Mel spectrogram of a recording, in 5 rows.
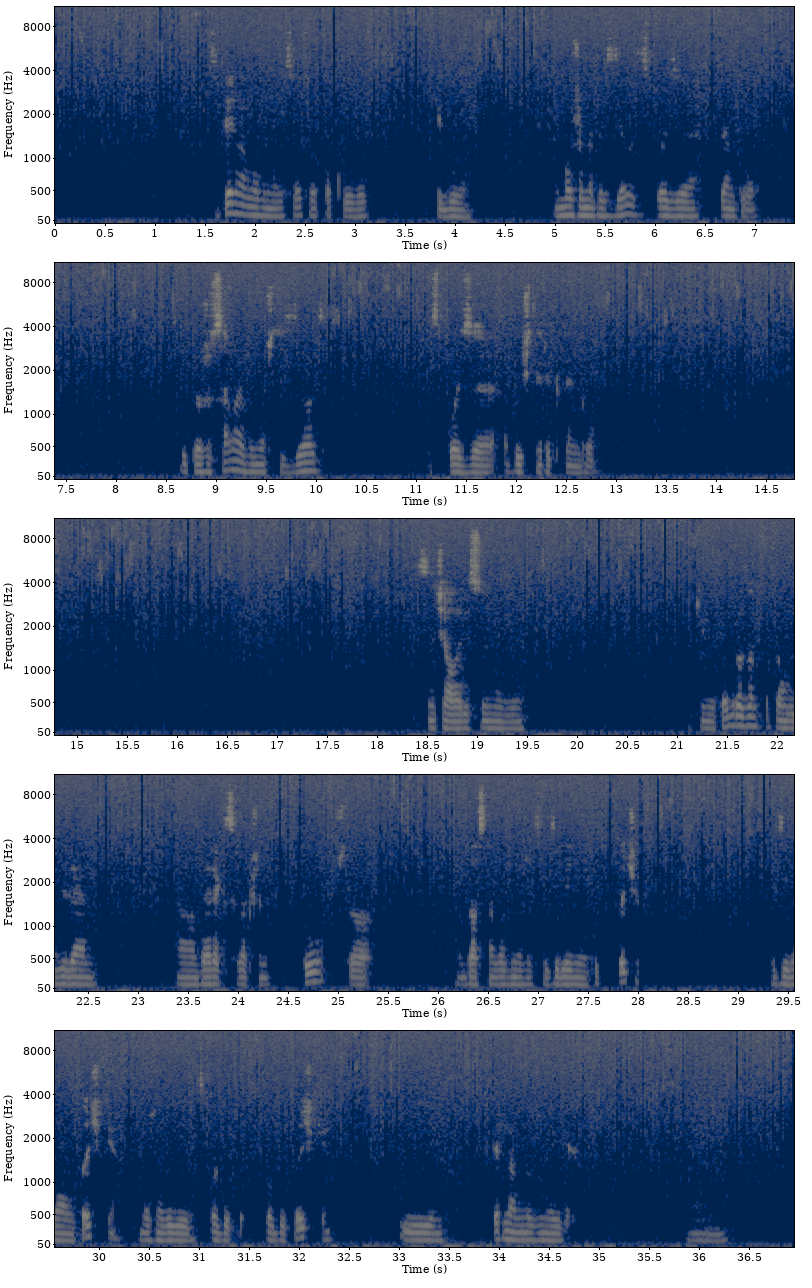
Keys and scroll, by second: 13.0 ctrl+z.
